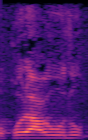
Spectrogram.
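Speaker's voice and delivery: loud "قل أعوذ" run together as qula'udhu; blurred hamza. Shown as a demonstration. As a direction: slur over the hamza in "قل أعوذ", quickly. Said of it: "ما يوضح الهمزة". (إخفاء الهمزة خطأً في "قل أعوذ")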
